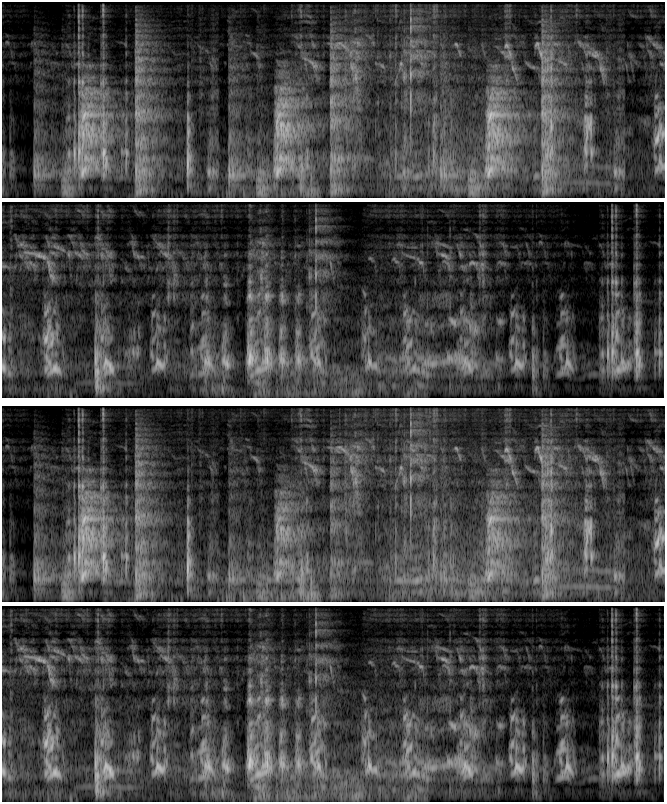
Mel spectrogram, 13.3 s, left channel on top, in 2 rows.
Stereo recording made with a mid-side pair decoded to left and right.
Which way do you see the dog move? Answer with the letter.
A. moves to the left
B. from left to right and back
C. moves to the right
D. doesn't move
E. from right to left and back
E.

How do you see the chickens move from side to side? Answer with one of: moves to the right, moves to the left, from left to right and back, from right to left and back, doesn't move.
doesn't move.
